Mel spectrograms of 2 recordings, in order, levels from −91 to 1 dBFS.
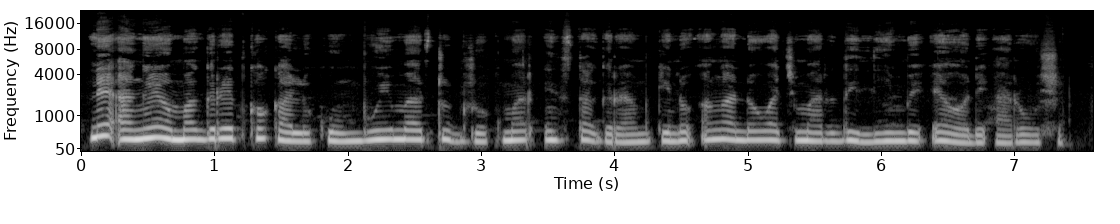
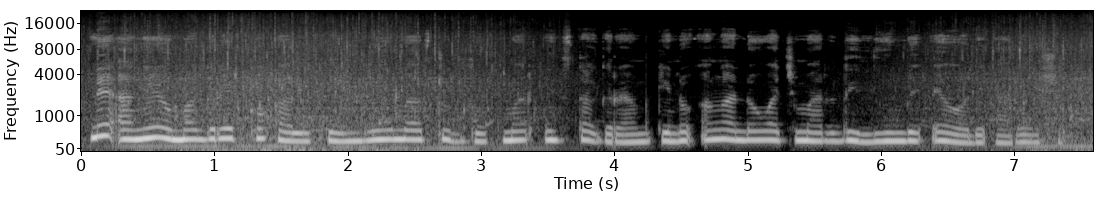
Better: first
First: none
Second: background sound (Liquid); 16 dB below the speech

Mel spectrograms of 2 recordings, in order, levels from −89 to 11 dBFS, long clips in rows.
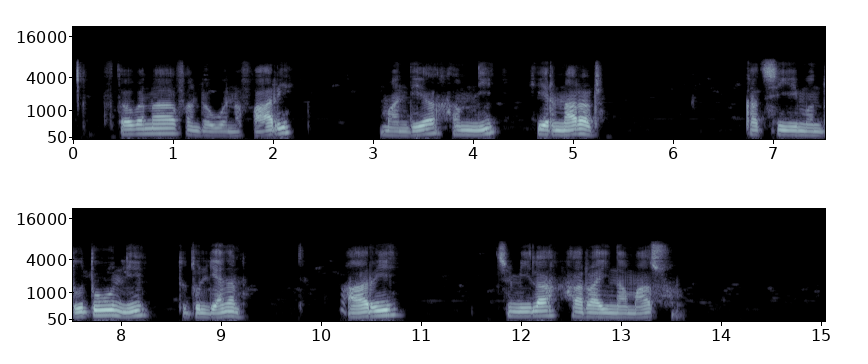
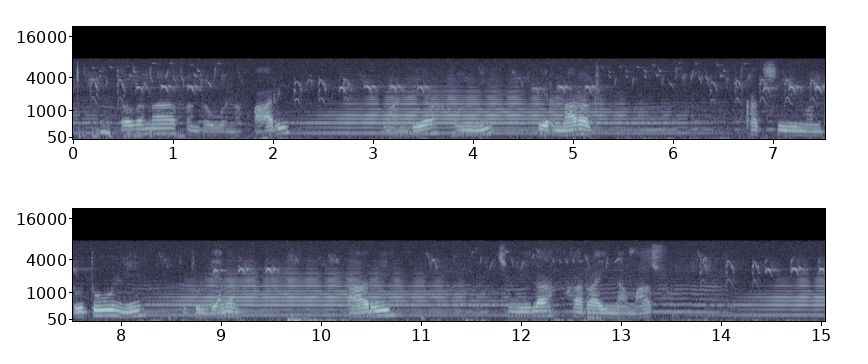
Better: first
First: none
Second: background sound (Brass instrument + Insect); 4 dB below the speech

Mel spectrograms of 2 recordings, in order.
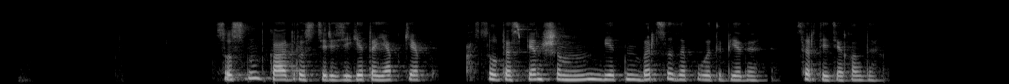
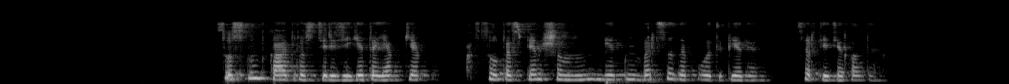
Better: first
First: none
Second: noise reduction (neural mask model DeepFilterNet 3)

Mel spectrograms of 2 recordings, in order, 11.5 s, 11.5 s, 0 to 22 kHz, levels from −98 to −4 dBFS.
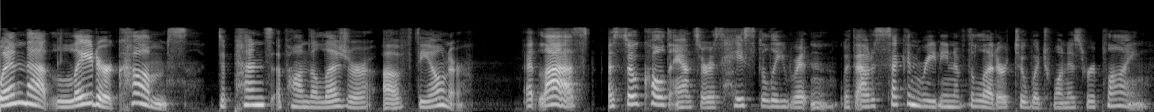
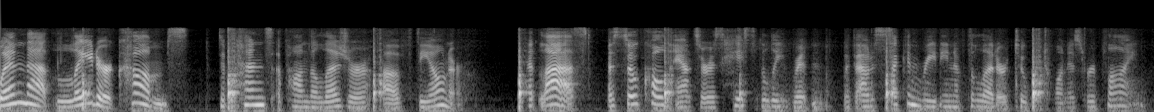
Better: first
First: none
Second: noise reduction (neural mask model RNNoise)

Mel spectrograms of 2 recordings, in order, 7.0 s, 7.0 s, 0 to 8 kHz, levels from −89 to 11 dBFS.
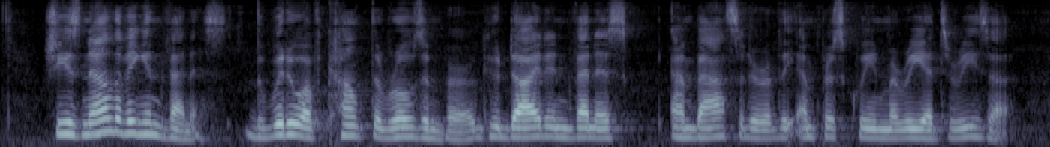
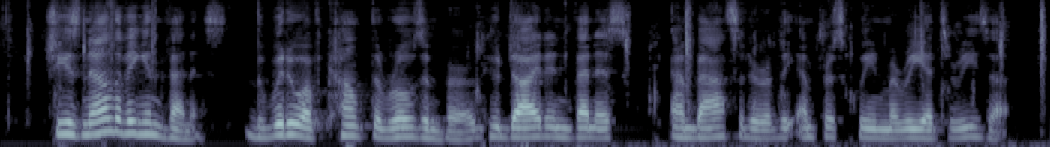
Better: first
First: none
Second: noise reduction (classical method spectral subtraction)

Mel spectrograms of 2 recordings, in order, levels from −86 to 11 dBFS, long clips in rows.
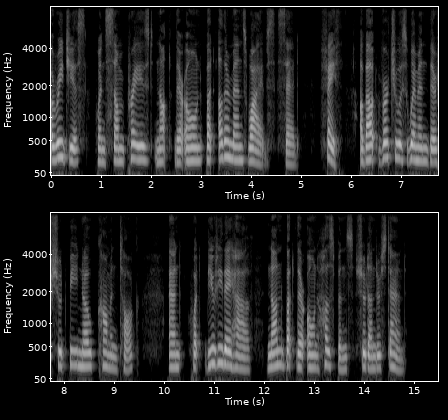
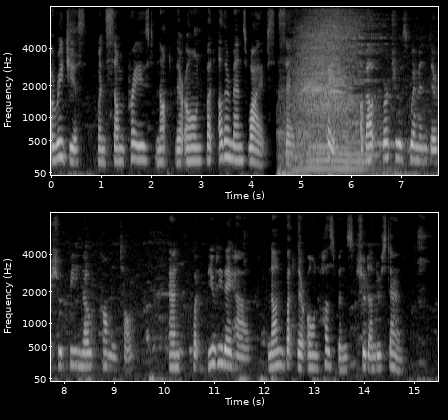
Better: first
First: none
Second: noise reduction (classical method log-MMSE)

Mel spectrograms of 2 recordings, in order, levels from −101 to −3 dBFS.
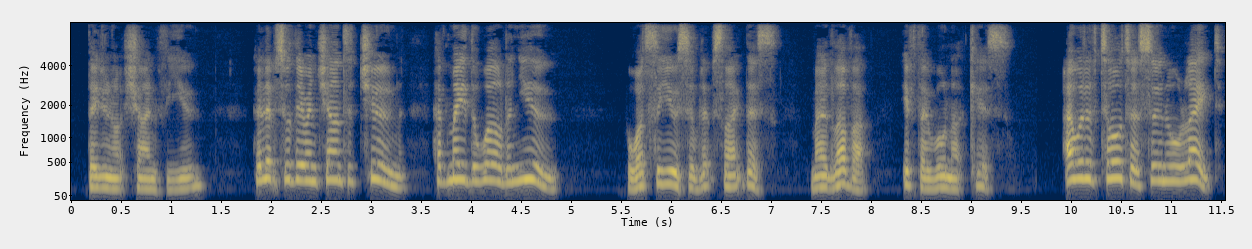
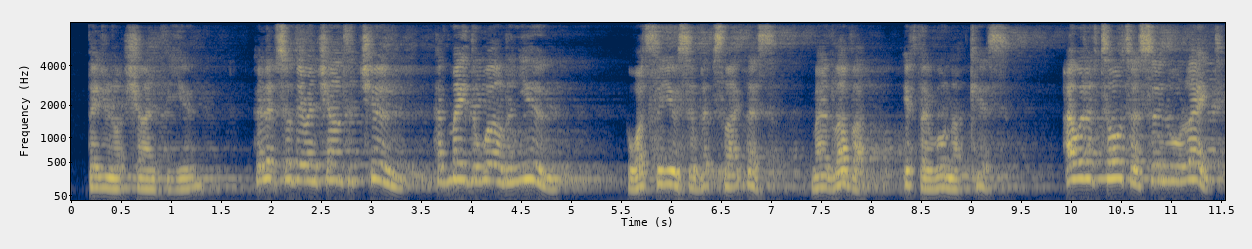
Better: first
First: none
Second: room echo; dies away in 2.3 s

